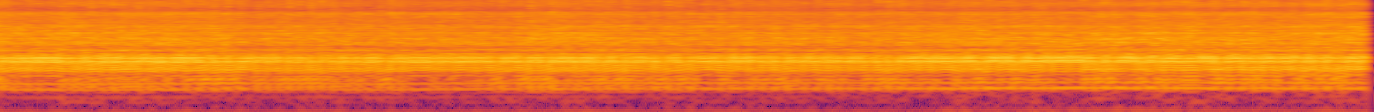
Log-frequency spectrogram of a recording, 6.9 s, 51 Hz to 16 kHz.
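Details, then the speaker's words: Vintage McCulloch Mac 110 (2.0 CID) chainsaw, restored after being found in water at a dump, first run: loud, steady high-pitched two-stroke buzz with no misfires or surging; normal running. "Guys, yeah, my ears are fractured. It's loud."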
